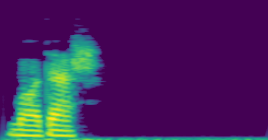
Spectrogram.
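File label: "modar", Persian, male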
